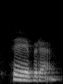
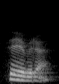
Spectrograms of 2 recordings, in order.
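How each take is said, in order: The two takes are said the same way.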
